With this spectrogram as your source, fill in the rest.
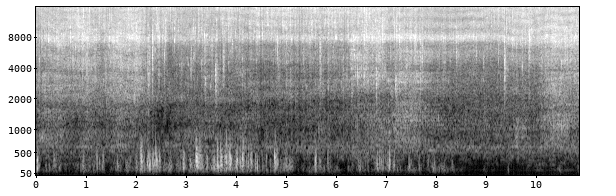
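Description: Water streams steadily from a hose or can onto potted succulents, a continuous gushing splash that runs through the whole stretch with no talk.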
